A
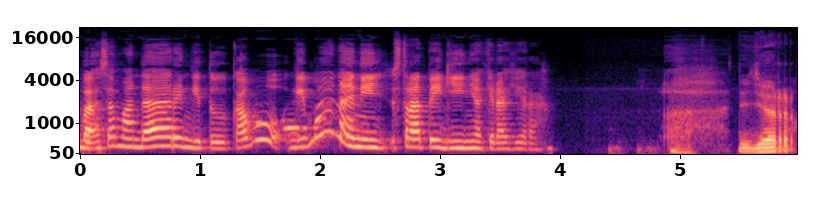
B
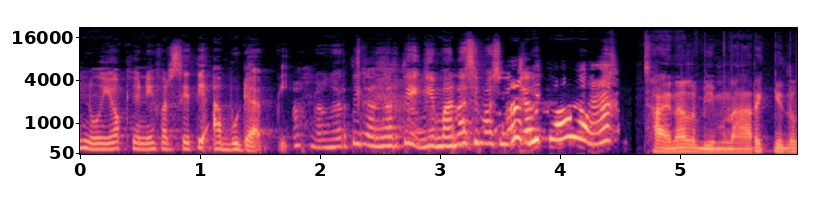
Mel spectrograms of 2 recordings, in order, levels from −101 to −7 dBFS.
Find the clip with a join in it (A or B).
B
